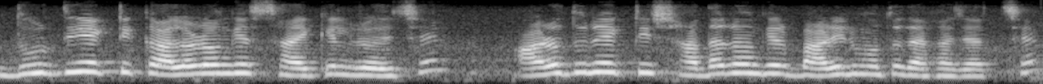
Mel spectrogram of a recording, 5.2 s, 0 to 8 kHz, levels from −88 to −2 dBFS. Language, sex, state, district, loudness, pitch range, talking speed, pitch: Bengali, female, West Bengal, Purulia, -16 LUFS, 220-300 Hz, 195 wpm, 270 Hz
